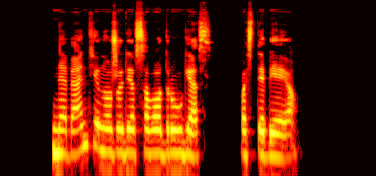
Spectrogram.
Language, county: Lithuanian, Alytus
